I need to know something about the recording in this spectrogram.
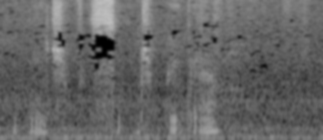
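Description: A woman whispering a few short words under her breath, very quietly.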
